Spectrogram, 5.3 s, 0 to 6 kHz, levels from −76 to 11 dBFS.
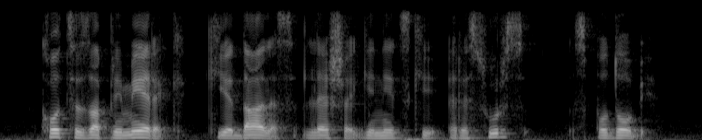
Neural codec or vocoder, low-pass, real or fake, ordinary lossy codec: none; 5.4 kHz; real; none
